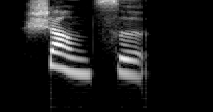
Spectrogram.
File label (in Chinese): "上次", Chinese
